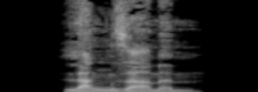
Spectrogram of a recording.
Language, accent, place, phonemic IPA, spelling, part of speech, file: German, Germany, Berlin, /ˈlaŋzaːməm/, langsamem, adjective, De-langsamem.ogg
- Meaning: strong dative masculine/neuter singular of langsam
